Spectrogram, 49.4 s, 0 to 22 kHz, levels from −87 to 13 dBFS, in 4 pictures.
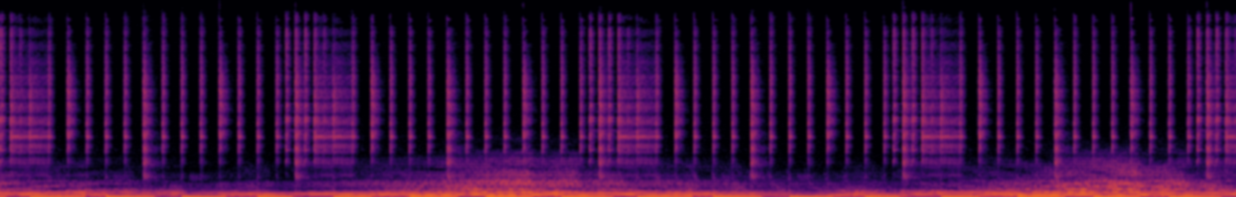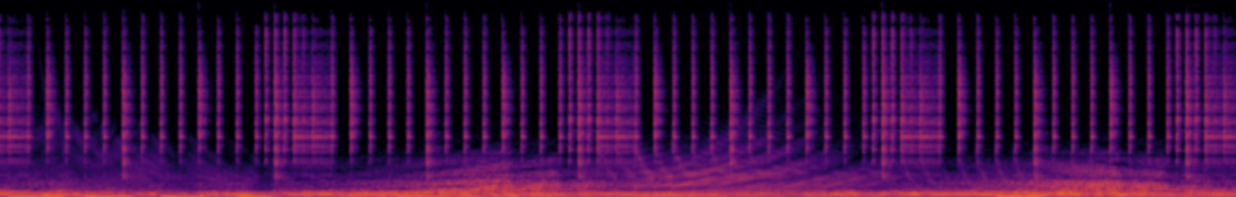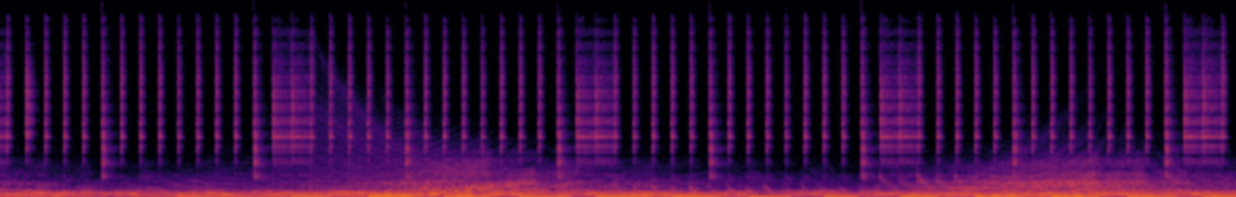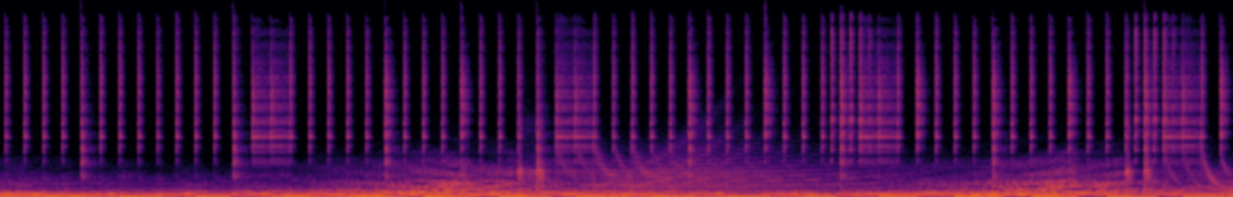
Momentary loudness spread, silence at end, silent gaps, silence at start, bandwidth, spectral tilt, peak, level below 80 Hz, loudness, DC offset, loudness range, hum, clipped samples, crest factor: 7 LU; 0 s; none; 0 s; 19.5 kHz; -6 dB/octave; -8 dBFS; -24 dBFS; -24 LUFS; under 0.1%; 5 LU; none; under 0.1%; 14 dB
